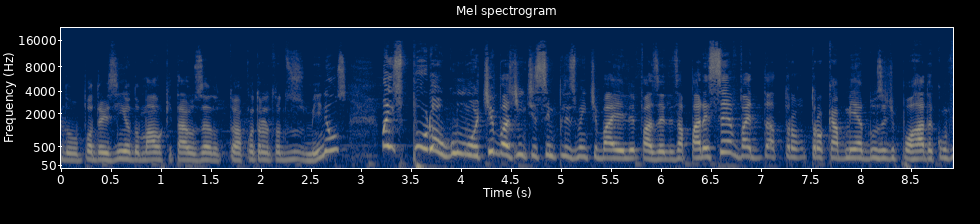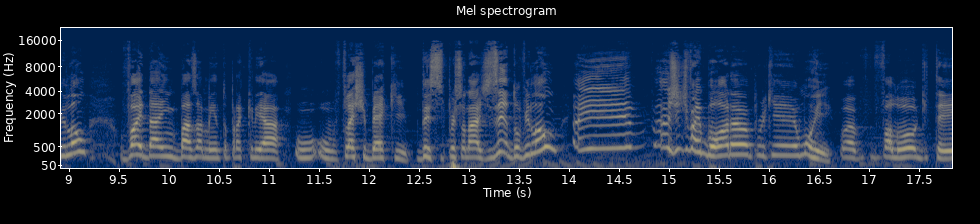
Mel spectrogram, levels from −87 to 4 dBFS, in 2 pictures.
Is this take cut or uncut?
uncut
